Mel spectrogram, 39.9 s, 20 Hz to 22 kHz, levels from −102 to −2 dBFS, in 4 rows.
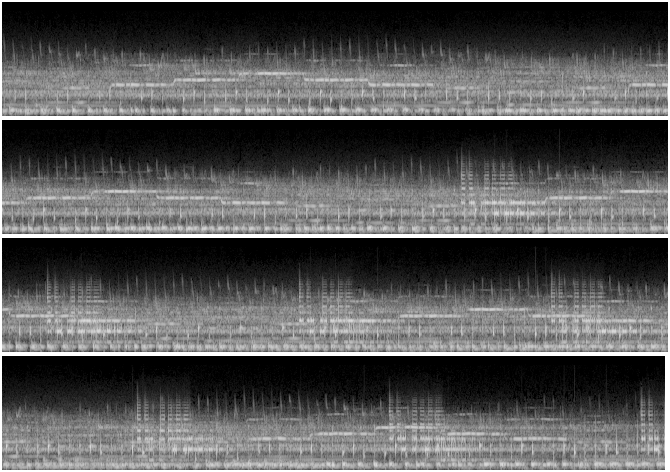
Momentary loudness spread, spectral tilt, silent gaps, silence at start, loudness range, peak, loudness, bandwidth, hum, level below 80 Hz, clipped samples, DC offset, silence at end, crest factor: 7 LU; -8.5 dB/octave; none; 0 s; 4 LU; -6 dBFS; -25 LUFS; 5.4 kHz; none; -64 dBFS; under 0.1%; under 0.1%; 0 s; 18 dB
